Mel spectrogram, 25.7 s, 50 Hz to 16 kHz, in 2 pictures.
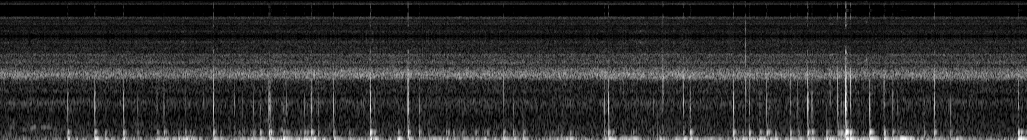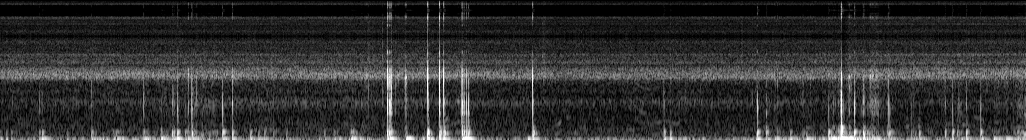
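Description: Steady rush of a rocky stream cascading nearby, under low rumbling from a handheld camera and scattered footsteps and knocks on the trail. A cluster of louder knocks comes about 18 seconds in, and another near the end.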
